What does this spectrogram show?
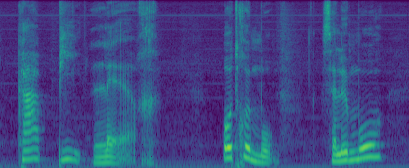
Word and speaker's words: capillaire: lettre L facultative maintenant nous allons considérer le mot capillaire que parfois des personnes prononcent comme capilère non c'est capillaire même si ce mot a une ressemblance avec le mot brouillard ouais brouillard mais vous n'allez pas lire capilère mais c'est plutôt capilaire autre mot c'est le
